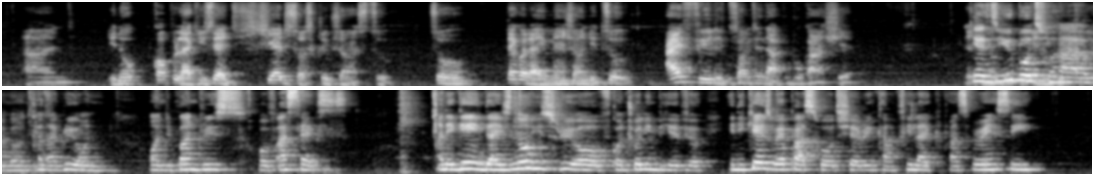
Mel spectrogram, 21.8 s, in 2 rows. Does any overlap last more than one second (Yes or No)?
Yes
